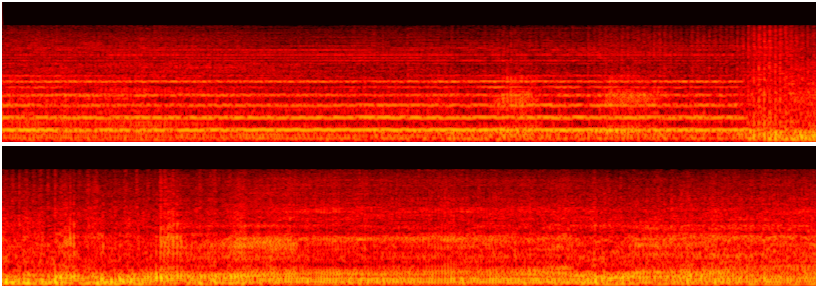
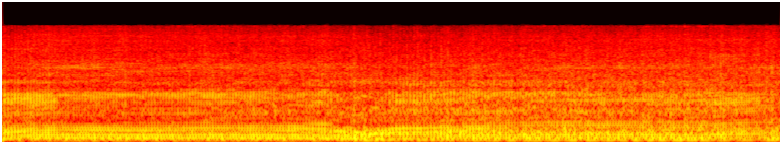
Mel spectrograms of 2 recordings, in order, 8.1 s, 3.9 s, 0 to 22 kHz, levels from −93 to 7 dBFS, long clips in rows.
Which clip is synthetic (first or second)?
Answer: first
